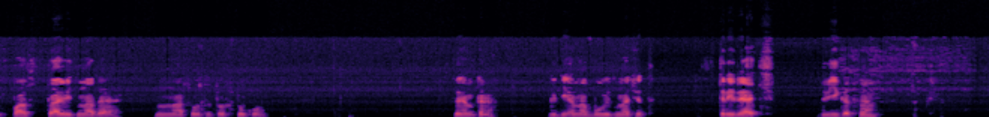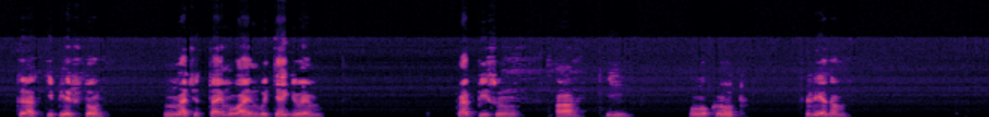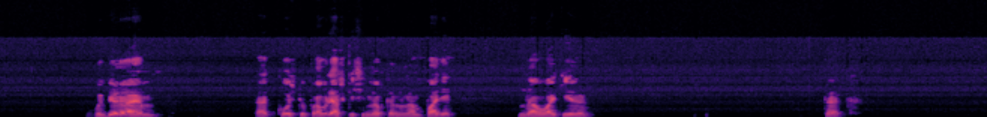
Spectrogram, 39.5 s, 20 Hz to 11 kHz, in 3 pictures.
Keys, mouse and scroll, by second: 0.2-2.7 drag, 4.0 shift+middle click, 5.5-6.7 drag, 7.9-9.2 drag, 10.3-12.2 drag, 16.2 click, 26.0 click.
